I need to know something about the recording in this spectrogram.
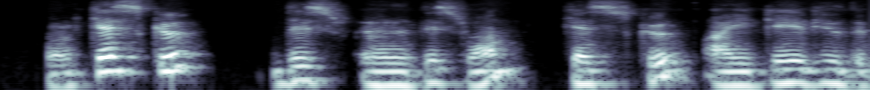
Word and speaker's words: qu'est-ce que: So, for qu'est-ce que, this one, qu'est-ce que, I gave you the pronunciation here, how it is pronounced, because some of the students may find it really, really hard.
